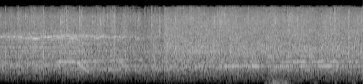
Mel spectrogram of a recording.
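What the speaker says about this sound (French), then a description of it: "qu'on peut applaudir bien fort" A concert-hall crowd at La Cigale claps loudly for a singer at an election-night comedy show. The applause is a continuous wash of hand claps at steady volume, with a faint murmur low in the mix.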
